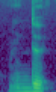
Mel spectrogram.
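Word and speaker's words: deux: Alors attention, le X ne se prononce pas. 2.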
